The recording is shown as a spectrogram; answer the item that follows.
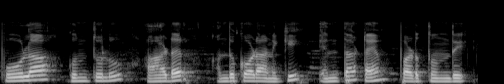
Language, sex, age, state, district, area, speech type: Telugu, male, 18-30, Telangana, Mahbubnagar, urban, read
